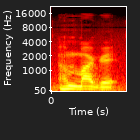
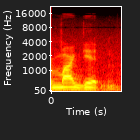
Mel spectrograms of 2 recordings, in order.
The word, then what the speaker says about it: Margit: Margaret. Or Margit. I always get the pronunciations wrong.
